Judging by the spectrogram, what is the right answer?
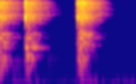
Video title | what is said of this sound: BATONG KALAWAKAN BA ITO O KAHOY NA NAGING BATO? | Ito ang tunog ng bato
